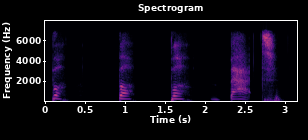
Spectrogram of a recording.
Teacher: when introducing these phonics sounds that you use synthetic phonics properly these sounds are short crisp and clipped breathy sounds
